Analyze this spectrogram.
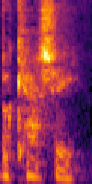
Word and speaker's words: Bokashi: Just the way you've already said it, Bokashi.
